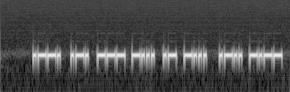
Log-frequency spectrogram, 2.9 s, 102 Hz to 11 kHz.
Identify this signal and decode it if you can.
Morse code, heard as a keyed tone, about 53 wpm, spaced as for 46 wpm, 690 Hz. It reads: PROBABLY
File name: archived / CRSnet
